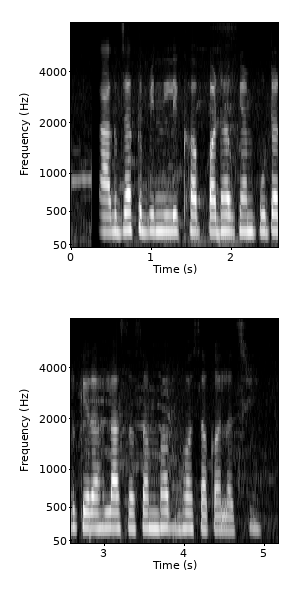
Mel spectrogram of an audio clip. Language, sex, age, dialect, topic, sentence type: Maithili, male, 25-30, Southern/Standard, agriculture, statement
